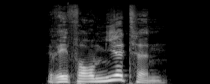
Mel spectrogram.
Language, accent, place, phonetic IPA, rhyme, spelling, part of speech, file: German, Germany, Berlin, [ʁefɔʁˈmiːɐ̯tn̩], -iːɐ̯tn̩, reformierten, verb / adjective, De-reformierten.ogg
- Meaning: inflection of reformieren: 1. first/third-person plural preterite 2. first/third-person plural subjunctive II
